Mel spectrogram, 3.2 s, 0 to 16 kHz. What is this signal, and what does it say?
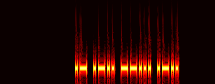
Morse code, heard as a keyed tone, about 34 wpm, 700 Hz. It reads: AL7L
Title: USA Call Signs - 4 Characters - Repeated 3x - 35wpm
